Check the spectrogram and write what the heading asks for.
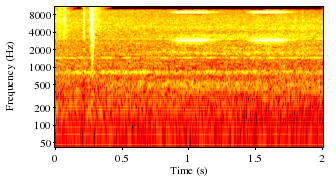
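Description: Handheld electronic scanner beeping: a click, then short, even high-pitched beeps about two-thirds of a second apart, starting about a second in.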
